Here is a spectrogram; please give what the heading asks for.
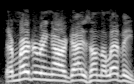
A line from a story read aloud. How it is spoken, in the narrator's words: Giordino shouted in Pitt's ear, his words barely heard over the bedlam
